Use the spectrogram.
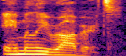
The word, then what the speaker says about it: Amalie Robert: okay so it's not a lot of people assume that it's a French pronunciation but they're both as American as apple pie and I have to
